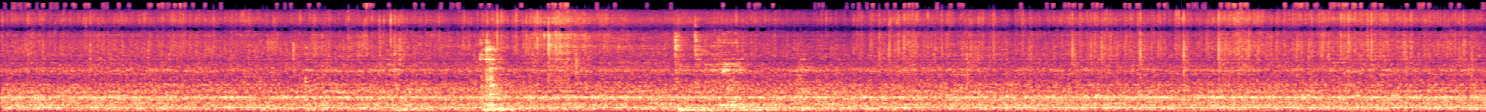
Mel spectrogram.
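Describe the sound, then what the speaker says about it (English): Ribeye steak sizzling steadily in a skillet with fresh butter and garlic on top, a continuous close frying hiss with small pops and a brief clatter near the middle, no talking. "Turn that fire down and just let her have a great sizzle."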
